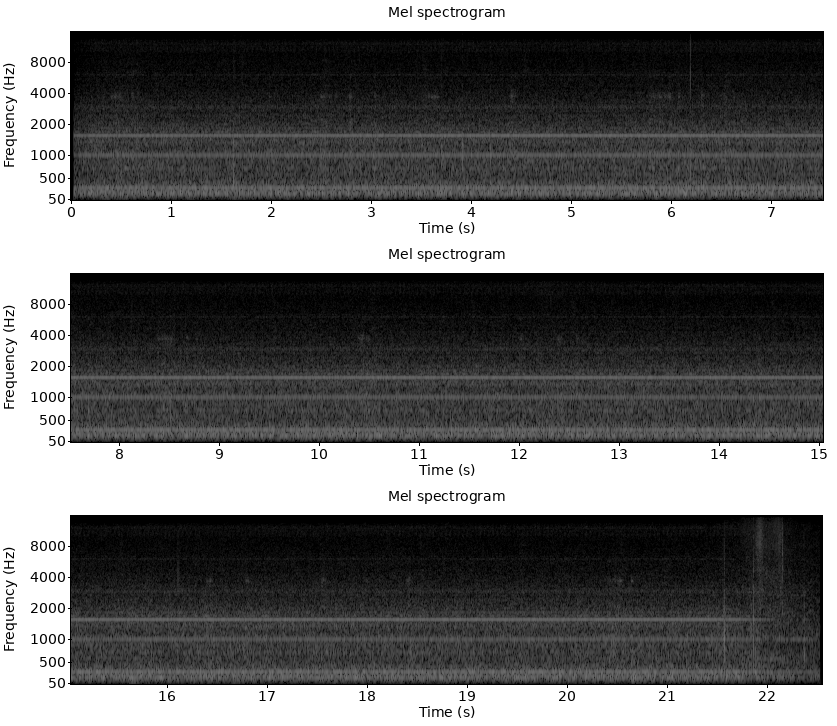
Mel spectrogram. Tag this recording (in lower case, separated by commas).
engine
